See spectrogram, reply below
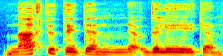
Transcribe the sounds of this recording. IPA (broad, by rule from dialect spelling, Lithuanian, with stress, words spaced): ˈnɑːktʲɪ tɐɪ tʲɛn nʲɛ ɡɐˈlʲeːjɛɪ tʲɛn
